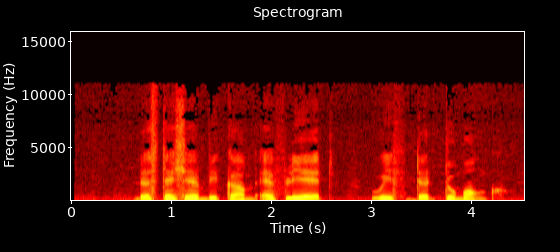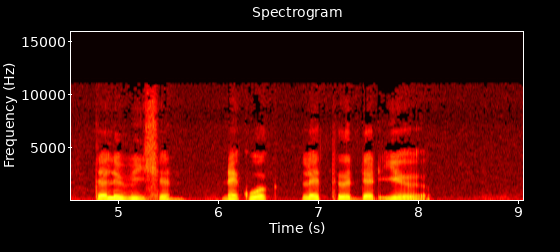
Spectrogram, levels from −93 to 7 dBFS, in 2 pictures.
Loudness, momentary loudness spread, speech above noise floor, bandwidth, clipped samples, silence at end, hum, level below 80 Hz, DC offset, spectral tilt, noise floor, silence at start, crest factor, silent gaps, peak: -23 LUFS; 13 LU; 37 dB; 11.5 kHz; under 0.1%; 1 s; none; -54 dBFS; under 0.1%; -7 dB/octave; -59 dBFS; 0.65 s; 16 dB; none; -8 dBFS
